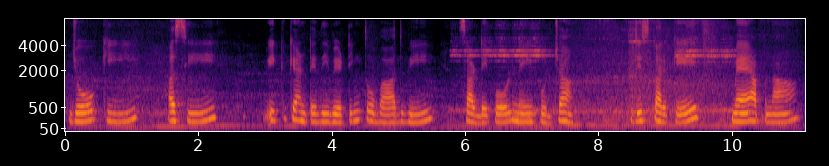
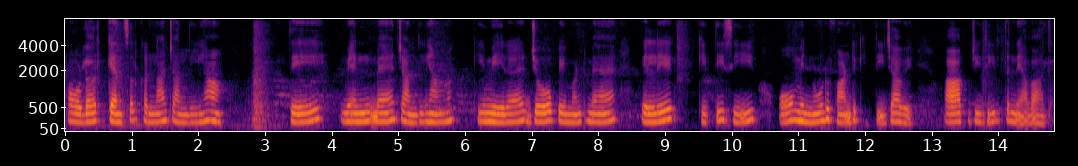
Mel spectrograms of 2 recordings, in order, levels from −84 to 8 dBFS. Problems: background sounds at intervals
